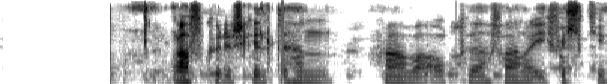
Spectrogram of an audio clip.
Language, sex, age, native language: Icelandic, male, 20-29, Serbo-Croatian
